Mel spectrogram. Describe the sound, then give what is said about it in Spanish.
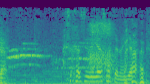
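A cat on camera in a broadcast studio meows, a few drawn-out, wavering cries with a whiny, caterwauling edge, while people talk faintly in the background. “Ya está en cámara el Ya está en cámara el gato, sí.”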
